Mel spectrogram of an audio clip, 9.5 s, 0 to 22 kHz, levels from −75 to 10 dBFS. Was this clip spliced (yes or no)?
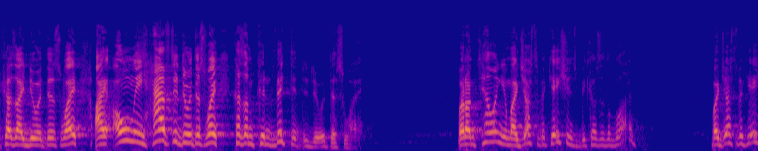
no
